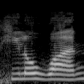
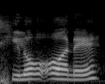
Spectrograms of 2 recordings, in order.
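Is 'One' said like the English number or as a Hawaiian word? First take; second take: English number; Hawaiian word. First: 'One' sounds like the English number one. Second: 'One' is said as a two-syllable Hawaiian word. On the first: The speaker calls it wrong. "It's not Hilo One" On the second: The speaker calls it right. "It's Hilo One"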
